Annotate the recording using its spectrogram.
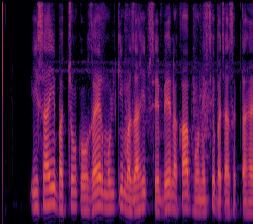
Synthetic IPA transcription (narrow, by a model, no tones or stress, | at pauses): iːsaːibɐtːʃõkoɣɛːɾmʊlkimɐzaːɦɪbsebeːnɐqaːbɦoːnesebɐt͡ʃasɐk̚t̪aɦɛː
